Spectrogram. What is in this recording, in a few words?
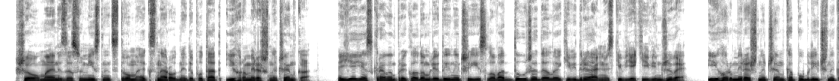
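ukrainian corporate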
